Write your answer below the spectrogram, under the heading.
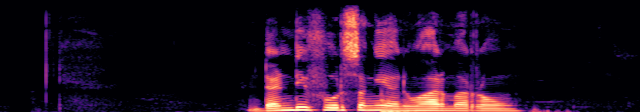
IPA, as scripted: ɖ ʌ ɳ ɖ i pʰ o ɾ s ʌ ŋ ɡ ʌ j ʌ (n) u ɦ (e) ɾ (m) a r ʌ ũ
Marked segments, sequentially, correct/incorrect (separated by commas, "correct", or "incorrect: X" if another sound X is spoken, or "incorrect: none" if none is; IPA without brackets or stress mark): correct, incorrect: a, correct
